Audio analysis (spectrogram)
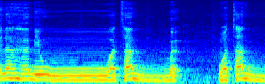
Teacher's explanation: watab ba nya dihukumi qalqalah akbar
